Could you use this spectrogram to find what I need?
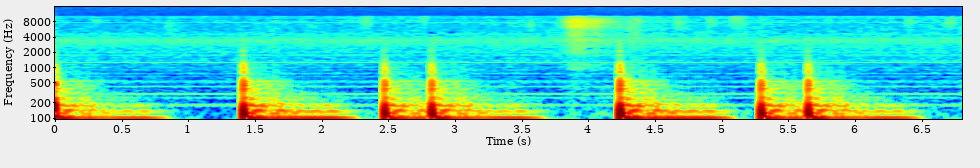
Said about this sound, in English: You're listening to my heartbeat. My heart beats for God.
